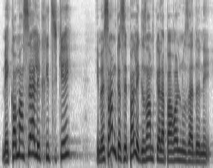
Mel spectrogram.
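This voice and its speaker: A woman from France preaching a lively, conversational sermon as a pastor in a church. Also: medium pitch, quick pace. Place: church sanctuary. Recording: long hall reverb.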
